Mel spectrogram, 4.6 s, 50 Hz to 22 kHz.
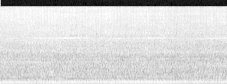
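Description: Mazdaspeed6's turbocharged 2.3-litre four-cylinder engine idling steadily and loud, freshly brought back to running.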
